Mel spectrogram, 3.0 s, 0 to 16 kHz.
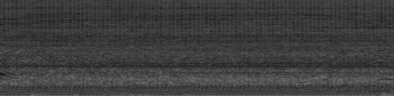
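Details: New Champion 3400 W dual fuel inverter generator, model 100263, switched from LP to gasoline, heard from five or six feet with truck-box reflections: smooth, even hum at constant speed, no knocks or surging; normal running.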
